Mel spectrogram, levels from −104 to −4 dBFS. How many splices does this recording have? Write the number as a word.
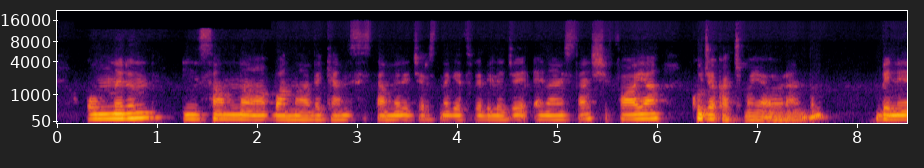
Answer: zero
